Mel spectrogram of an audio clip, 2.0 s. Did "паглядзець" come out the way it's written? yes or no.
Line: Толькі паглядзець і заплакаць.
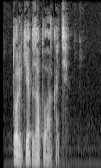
no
